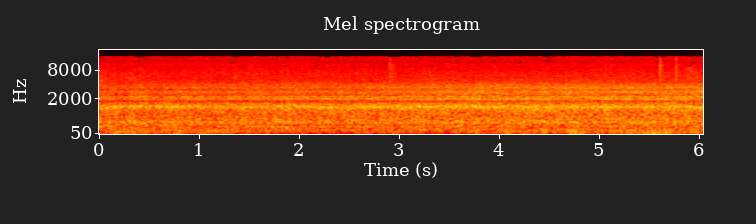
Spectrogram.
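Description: A freight train running along the far riverbank line, heard over a steady drone on board a river passenger boat.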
